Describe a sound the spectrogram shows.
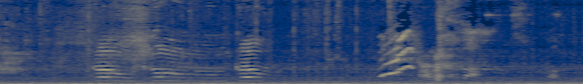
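A young child babbles and coos close by.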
